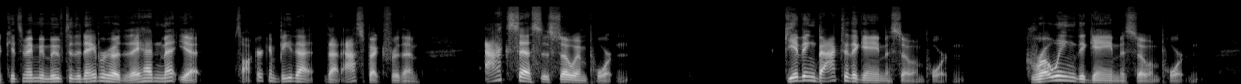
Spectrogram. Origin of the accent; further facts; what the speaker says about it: Riverdale, Georgia, United States; I went to high school at Eagles Landing, born and raised in Riverdale in Clayton County, played for the Clayton County YMCA.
